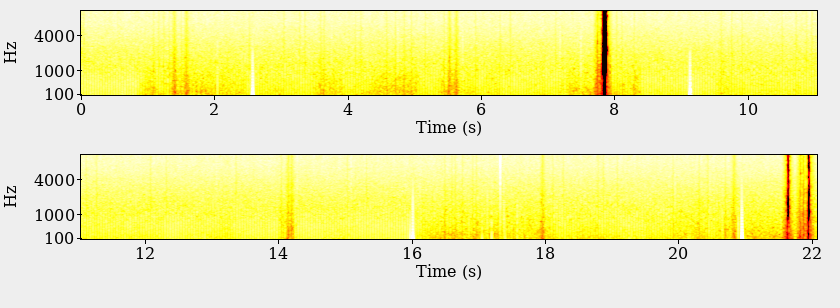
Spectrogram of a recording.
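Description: Steady hiss of an old film soundtrack with no other sound, broken by four sharp pops several seconds apart and two brief dropouts to silence, one about eight seconds in and one near the end.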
